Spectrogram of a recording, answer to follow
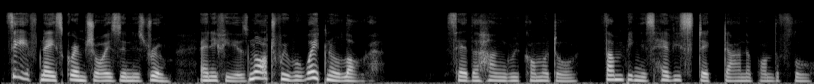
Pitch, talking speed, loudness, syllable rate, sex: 185 Hz, 220 wpm, -19 LUFS, 5.7 syllables/s, female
